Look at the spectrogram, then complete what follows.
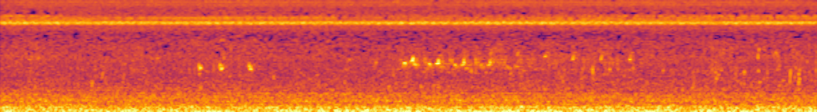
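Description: Faint outdoor ambience: a steady low rumble and a thin, steady high-pitched whine, with a few faint short chirps about two seconds in and a quick cluster of them around four to five seconds in.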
